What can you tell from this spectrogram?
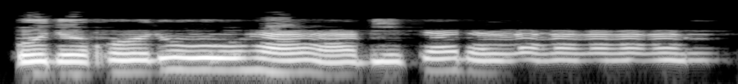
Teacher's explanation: الدال المقلقلة تميل للضم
